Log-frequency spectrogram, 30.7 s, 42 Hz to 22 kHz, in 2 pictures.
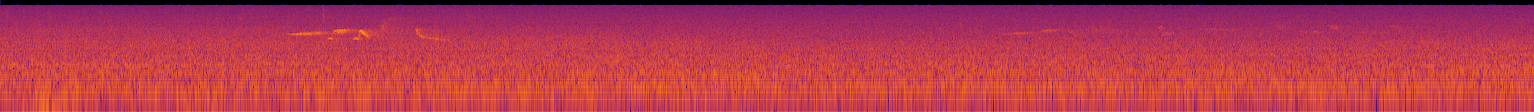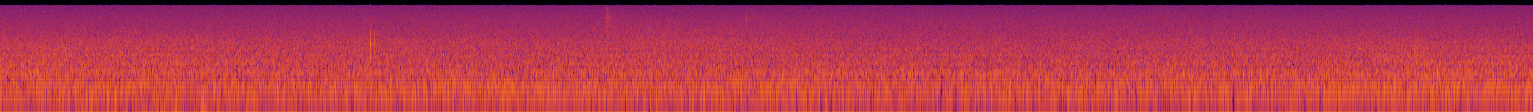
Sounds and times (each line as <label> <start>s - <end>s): birdsong 2.9s - 4.6s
